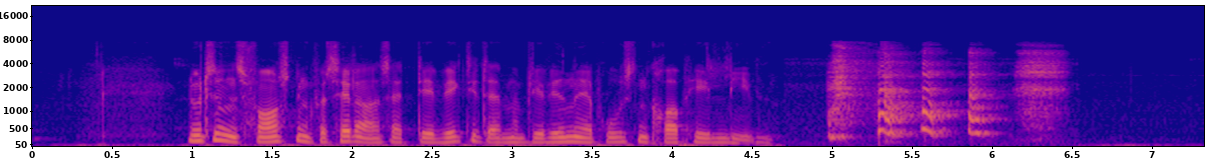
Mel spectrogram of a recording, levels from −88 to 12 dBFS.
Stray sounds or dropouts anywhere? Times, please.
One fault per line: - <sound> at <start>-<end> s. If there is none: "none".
- laugh at 5.0-6.5 s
